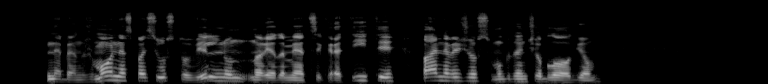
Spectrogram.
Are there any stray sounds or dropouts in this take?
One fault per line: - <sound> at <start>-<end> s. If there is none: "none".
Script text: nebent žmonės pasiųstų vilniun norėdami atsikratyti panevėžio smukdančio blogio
none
